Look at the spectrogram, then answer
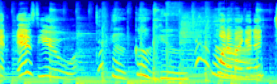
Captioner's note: babbling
